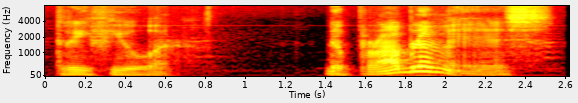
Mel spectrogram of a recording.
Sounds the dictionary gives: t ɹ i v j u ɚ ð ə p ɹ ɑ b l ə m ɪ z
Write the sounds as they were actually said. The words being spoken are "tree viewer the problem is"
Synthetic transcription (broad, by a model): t ɹ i f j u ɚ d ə p ɹ ɑ b l ə m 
